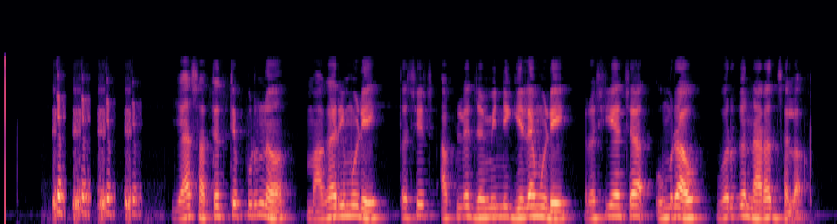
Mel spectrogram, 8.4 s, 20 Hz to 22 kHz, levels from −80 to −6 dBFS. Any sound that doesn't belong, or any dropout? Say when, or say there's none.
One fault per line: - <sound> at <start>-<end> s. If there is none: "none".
- laugh at 0.5-1.4 s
